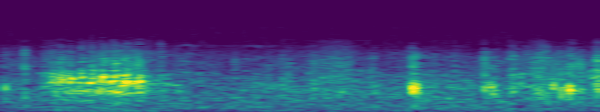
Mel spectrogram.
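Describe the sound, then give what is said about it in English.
A doctor's horse arrives with clip-clopping hooves, a few soft, irregular knocks over a noisy, muffled background. “come take the doctor's horse”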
